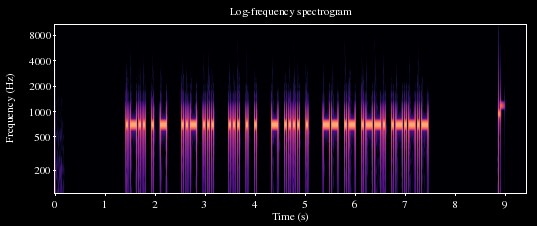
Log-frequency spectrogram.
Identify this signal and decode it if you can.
Morse code, heard as a keyed tone, about 28 wpm, 700 Hz. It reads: LET US SEE THE MAP.
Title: Sentences from Top 1000 Words - Review Part 2 - 28wpm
